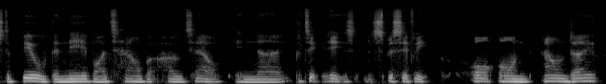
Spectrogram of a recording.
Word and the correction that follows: Oundle: I can't pronounce it, Oundale, Oundle, in Northamptonshire.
